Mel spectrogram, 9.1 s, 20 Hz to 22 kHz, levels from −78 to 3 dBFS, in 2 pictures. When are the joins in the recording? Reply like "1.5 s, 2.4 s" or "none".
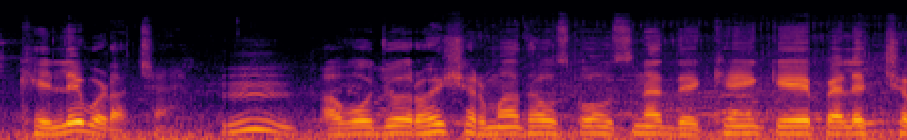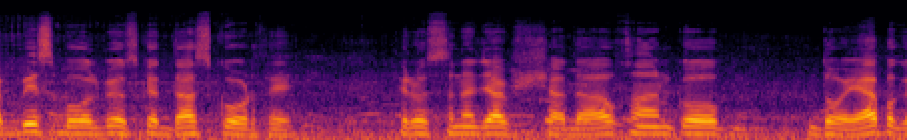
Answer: none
